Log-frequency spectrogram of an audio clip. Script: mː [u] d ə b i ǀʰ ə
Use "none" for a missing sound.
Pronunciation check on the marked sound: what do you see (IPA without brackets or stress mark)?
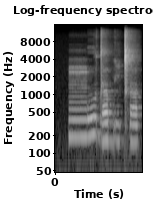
u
